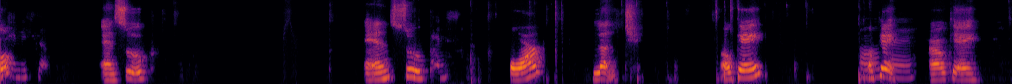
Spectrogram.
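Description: A young girl answers over an online call, repeating words slowly.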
